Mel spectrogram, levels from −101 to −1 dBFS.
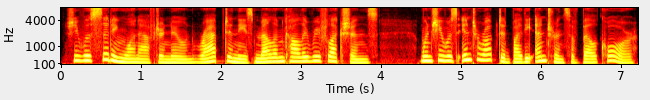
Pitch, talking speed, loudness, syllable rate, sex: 200 Hz, 160 wpm, -15 LUFS, 5.5 syllables/s, female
